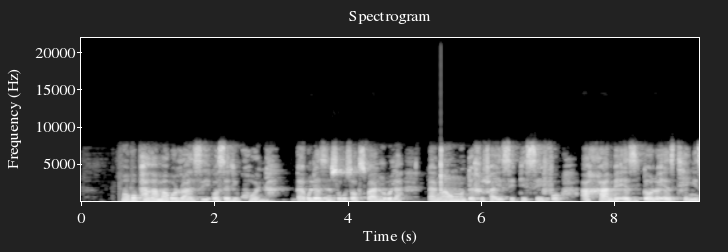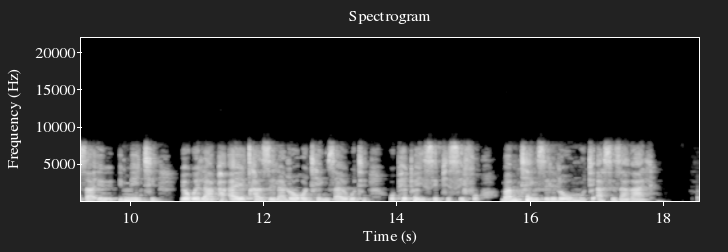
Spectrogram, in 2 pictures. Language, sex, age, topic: North Ndebele, male, 36-49, health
